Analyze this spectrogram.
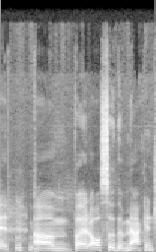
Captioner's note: laughs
